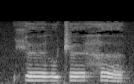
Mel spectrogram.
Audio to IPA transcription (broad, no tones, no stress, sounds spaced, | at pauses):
ç øː l u c øː h əː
